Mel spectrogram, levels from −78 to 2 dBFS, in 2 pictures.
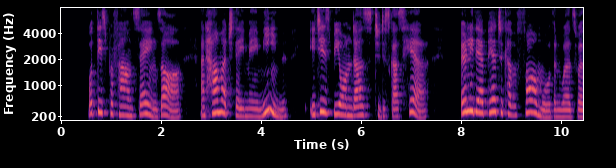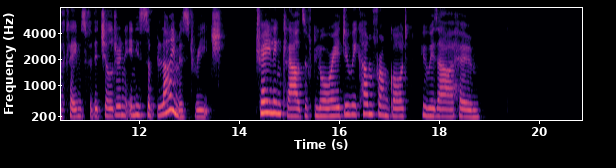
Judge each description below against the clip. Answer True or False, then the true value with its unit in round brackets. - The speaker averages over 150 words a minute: False (140 wpm)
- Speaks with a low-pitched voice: False (225 Hz)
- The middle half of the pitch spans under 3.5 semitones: False (5.6 semitones)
